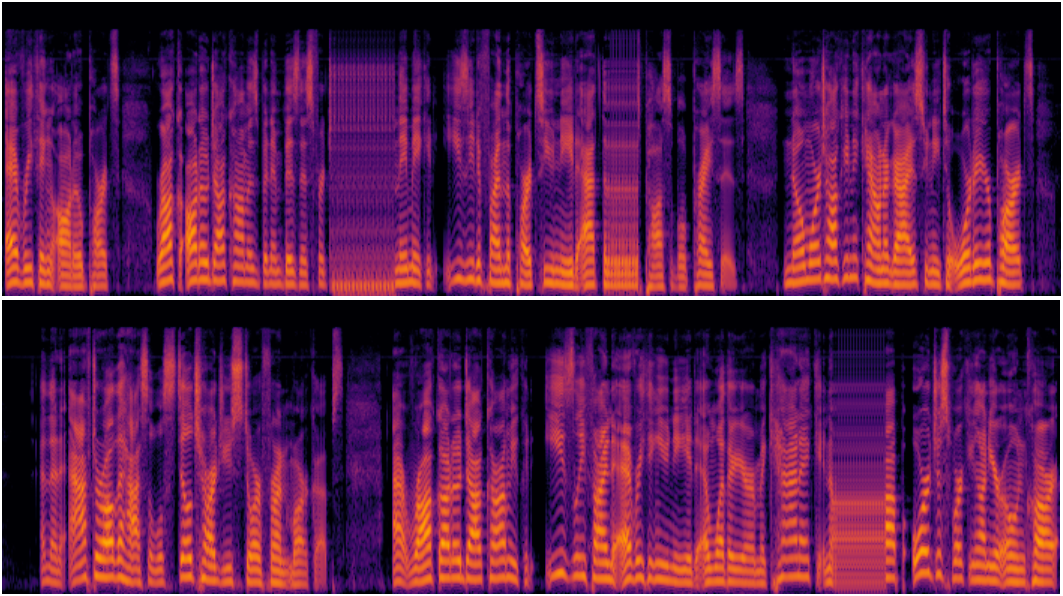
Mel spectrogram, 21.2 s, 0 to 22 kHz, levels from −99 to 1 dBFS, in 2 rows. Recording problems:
audio freezing; at 3.5 s for 0.5 s, at 6 s and at 19 s for 0.5 s

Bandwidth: 14.5 kHz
